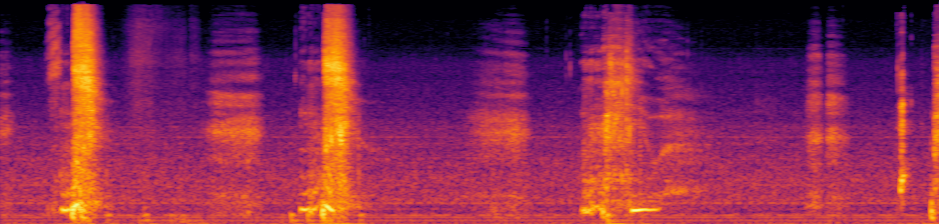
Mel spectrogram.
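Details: Allergic sneezing from being around funeral flowers as Claritin wore off, with heavy runny nose and headache: three loud explosive sneezes a few seconds apart, each with a sharp intake, then softer breaths.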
